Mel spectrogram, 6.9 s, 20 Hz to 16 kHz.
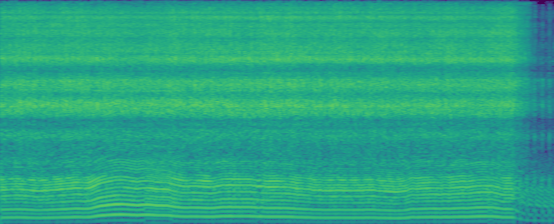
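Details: Poulan Pro 18-inch two-stroke chainsaw revived after a pinched fuel line at the carburetor was fixed, chain newly fitted, cutting a log: high buzzing note dips and recovers smoothly as the chain bites; normal running under load.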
